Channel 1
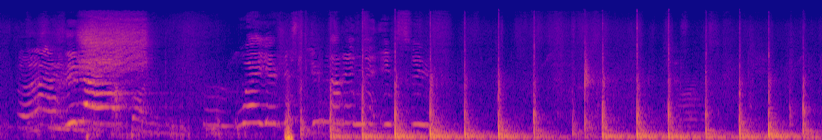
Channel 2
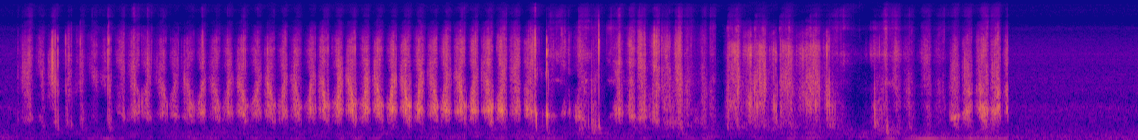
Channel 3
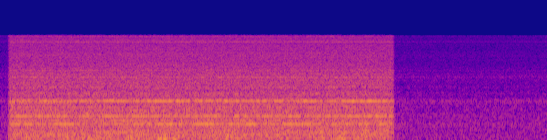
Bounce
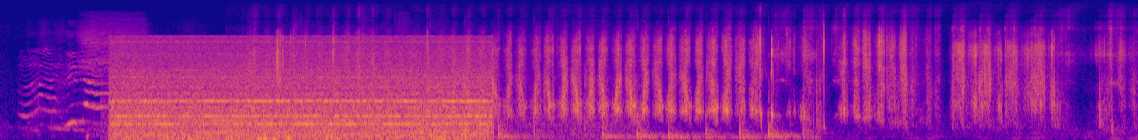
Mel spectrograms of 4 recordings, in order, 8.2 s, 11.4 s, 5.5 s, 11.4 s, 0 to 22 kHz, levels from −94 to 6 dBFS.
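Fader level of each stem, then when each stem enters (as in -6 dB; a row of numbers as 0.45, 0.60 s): -6.5, +1.5, -0.5 dB; 0.00, 2.25, 1.00 s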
